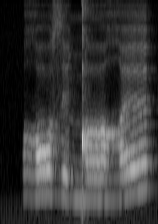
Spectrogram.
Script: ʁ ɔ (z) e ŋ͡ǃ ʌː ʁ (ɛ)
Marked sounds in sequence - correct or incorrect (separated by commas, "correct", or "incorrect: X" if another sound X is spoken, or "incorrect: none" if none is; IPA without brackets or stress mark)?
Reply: correct, correct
